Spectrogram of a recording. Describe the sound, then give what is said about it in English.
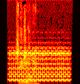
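A game show buzzer as a contestant buzzes in first to answer a survey question: a loud, steady electronic buzz, a single harsh tone with rich overtones that holds for just over a second and then cuts off abruptly. “you buzzed in first.”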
